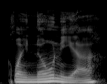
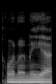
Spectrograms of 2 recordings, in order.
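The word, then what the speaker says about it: koinonia: that has the accent coinonia has uh a pair of vowels at the beginning of that it's Capa amarran Yoda and that's a diff thong and it has the circumflex accent over the Iota so coin coinonia or coinonia with a short o the Omicron so there's some rules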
